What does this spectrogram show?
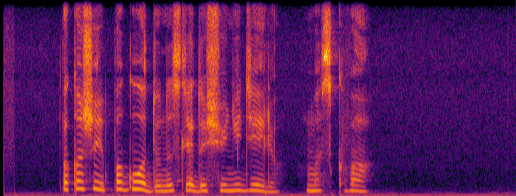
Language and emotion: Russian, sad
